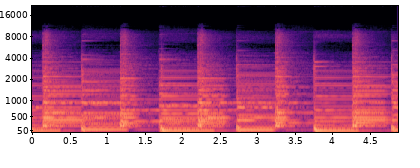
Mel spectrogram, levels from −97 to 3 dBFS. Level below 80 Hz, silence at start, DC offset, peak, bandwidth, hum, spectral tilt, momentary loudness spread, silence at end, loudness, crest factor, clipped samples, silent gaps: -26 dBFS; 0 s; under 0.1%; 0 dBFS; 10.5 kHz; none; -6 dB/octave; 4 LU; 0 s; -20 LUFS; 18 dB; under 0.1%; none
